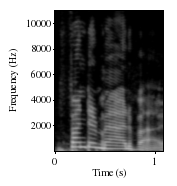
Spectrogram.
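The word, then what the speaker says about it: Van der Merwe: This is Vandermeerwe. Wagnermeer Rai. Fundermadva, if you want to say it right.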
